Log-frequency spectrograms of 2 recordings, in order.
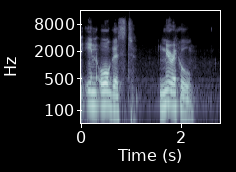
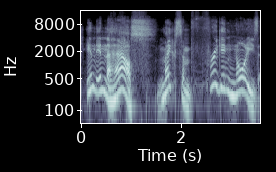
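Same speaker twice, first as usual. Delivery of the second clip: higher, slow, drawn-out ring announcer call; announcer hype; 10 semitones higher, slower than usual. Acted. Streamer plays MC for a viewer, hammed-up announcer. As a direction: stretch every word like a ring announcer.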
